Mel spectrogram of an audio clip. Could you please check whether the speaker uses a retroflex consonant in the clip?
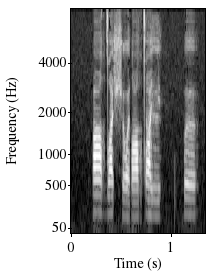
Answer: no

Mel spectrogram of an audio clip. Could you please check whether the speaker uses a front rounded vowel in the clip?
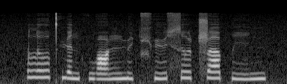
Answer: yes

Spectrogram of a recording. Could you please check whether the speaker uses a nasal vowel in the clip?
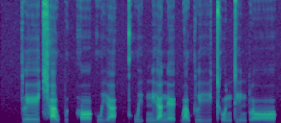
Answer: no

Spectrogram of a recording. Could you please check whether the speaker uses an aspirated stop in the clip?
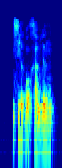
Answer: no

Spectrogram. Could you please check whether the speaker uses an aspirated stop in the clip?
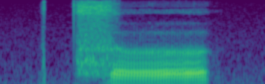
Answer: no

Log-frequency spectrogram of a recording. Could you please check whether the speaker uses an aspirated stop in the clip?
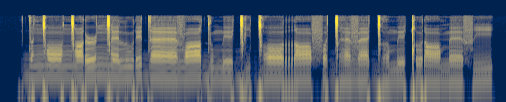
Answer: no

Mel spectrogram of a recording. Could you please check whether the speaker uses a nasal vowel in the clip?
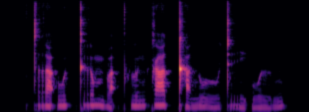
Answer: no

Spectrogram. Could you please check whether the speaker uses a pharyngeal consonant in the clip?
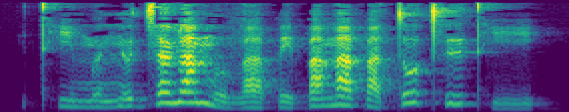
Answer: no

